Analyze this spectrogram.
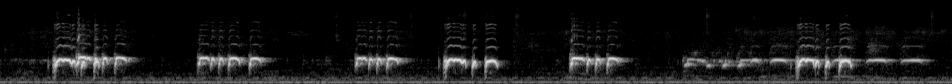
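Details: Local zebra dove in full song, used to provoke rivals into replying: six short phrases of chopped, bubbling coos at a steady pitch about every one and a half seconds, the last one longer and trailing off.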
